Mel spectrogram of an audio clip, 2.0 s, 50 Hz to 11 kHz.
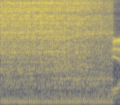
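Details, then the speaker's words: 2003 Pontiac Grand Am GT, wheels off, heard through a stethoscope on the front hub: steady rough grinding roar with a low drone from one side only, confirming a bad front wheel bearing/hub. "this side has the grind oh yeah yeah it is this side for sure"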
